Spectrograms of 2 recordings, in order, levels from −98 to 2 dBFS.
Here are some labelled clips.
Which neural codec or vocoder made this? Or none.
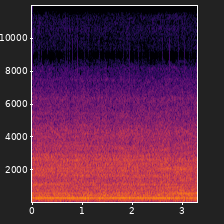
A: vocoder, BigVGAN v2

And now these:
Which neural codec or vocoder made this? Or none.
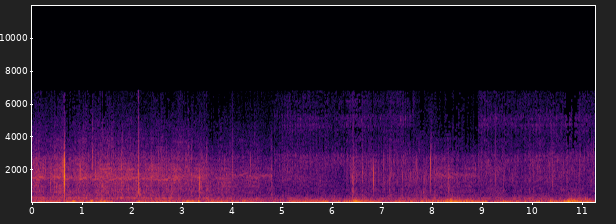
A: none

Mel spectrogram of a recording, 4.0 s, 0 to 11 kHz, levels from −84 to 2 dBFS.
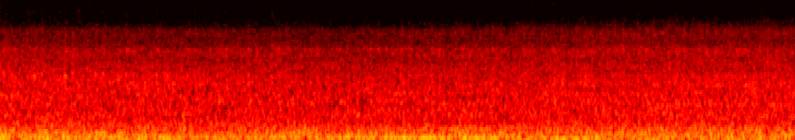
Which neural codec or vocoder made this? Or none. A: none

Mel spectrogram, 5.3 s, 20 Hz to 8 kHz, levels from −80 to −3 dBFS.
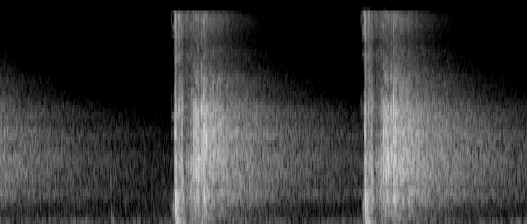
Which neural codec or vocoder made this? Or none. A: none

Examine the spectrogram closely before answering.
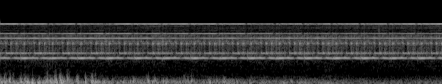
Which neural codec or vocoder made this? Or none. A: none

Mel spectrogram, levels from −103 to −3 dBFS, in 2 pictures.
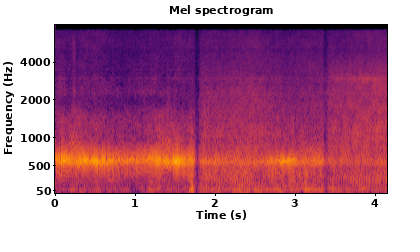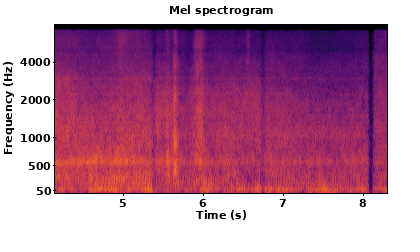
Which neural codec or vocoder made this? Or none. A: vocoder, Vocos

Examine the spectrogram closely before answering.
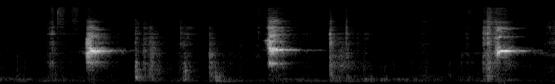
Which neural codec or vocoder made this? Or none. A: codec, SNAC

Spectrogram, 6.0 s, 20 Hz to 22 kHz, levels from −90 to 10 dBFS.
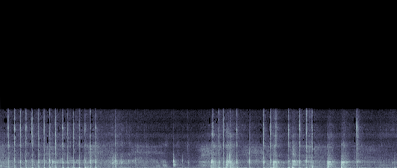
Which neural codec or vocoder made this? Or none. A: codec, SNAC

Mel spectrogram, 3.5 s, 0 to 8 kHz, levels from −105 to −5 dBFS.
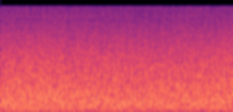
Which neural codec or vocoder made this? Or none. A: none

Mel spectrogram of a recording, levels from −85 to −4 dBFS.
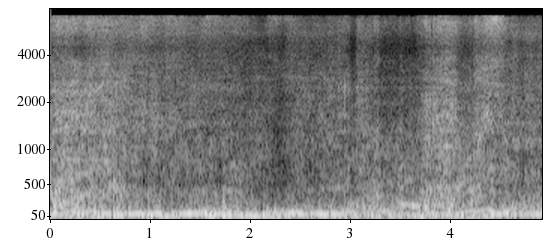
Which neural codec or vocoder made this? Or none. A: codec, SNAC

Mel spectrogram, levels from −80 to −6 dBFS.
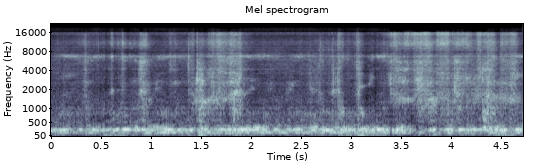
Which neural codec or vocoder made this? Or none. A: autoencoder, DAC-VAE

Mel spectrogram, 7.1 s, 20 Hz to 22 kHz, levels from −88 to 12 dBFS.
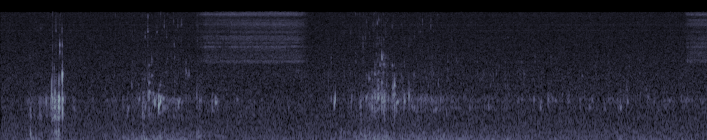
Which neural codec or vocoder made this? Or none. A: none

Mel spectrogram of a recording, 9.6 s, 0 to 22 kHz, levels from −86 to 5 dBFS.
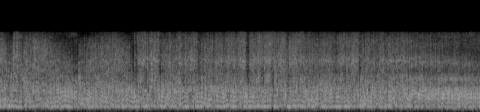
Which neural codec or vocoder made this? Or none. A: vocoder, HiFi-GAN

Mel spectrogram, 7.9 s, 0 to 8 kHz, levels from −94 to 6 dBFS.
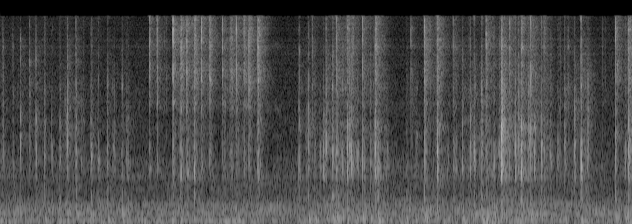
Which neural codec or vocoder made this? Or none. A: codec, DAC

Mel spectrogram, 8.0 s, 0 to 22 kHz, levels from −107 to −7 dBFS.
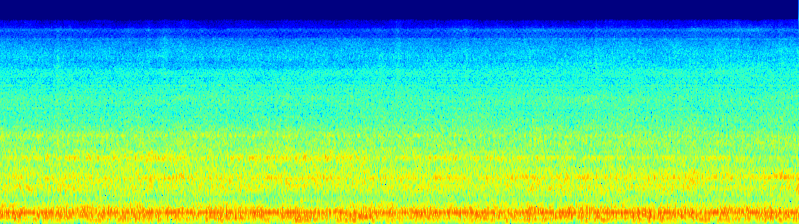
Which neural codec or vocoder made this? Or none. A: autoencoder, DAC-VAE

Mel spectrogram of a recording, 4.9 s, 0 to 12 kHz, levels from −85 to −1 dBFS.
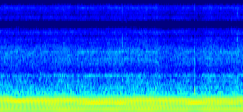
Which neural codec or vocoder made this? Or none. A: none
